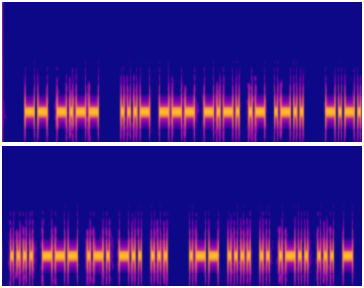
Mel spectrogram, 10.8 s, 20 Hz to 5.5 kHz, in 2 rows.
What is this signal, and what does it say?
Morse code, heard as a keyed tone, about 25 wpm, 600 Hz. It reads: MY VOCAL CHORDS WHILST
